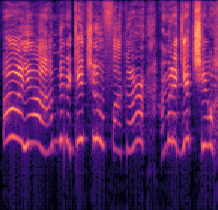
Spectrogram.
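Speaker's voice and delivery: high-pitched little rat taunt; high, cocky rat voice; threatening rat. Acted. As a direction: threaten as a tiny, squeaky rat. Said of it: "the rat going, goes".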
